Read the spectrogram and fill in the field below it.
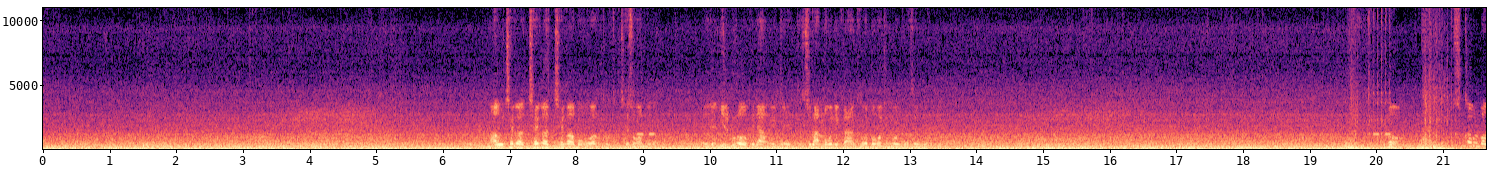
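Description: A car's engine hums and its tyres roar steadily on a highway.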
